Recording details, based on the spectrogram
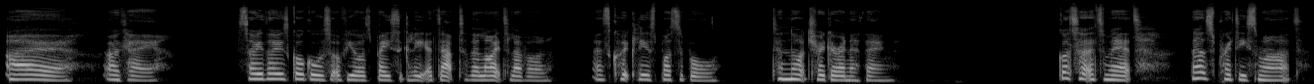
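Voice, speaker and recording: A woman's voice: medium pitch, no echo, lightly acted. A woman with a British accent playing a sardonic supervillain who grudgingly cares for an injured rival, in a dry, teasing ASMR roleplay. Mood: grudgingly caring. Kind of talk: ASMR roleplay, close and unhurried.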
